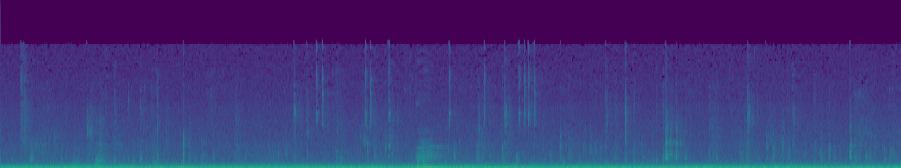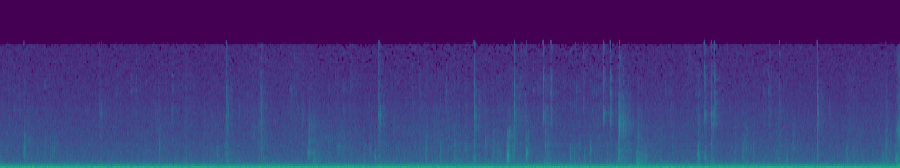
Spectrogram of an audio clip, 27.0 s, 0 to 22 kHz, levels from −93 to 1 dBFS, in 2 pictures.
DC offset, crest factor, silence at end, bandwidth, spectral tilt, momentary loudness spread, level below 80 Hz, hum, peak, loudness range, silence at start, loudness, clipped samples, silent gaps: under 0.1%; 16 dB; 0 s; 16.5 kHz; -6.5 dB/octave; 2 LU; -44 dBFS; none; -24 dBFS; 1 LU; 0 s; -41 LUFS; under 0.1%; none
